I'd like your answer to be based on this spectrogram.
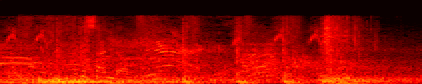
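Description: Descendo spell impacts in Hogwarts Legacy during a duel, several heavy thuds and crashing slams spaced across the moment, mixed with a shouted spell and other voices.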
